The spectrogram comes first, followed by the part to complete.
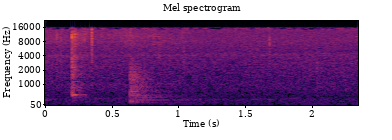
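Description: Hands handling a plastic soda bottle and its cap: one sharp click shortly after the start, then a brief fainter sound, and then only quiet room tone.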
